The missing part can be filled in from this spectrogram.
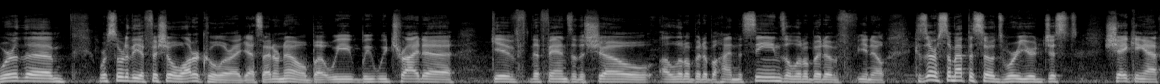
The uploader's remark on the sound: LIVE from Comic Con 2013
